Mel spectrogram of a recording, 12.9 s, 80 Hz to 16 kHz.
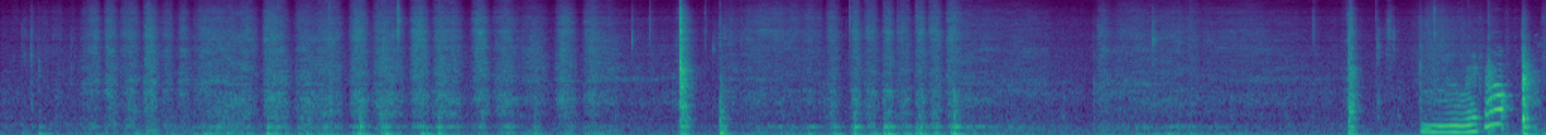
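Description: Paper being burnished down by hand in an 8x10 men's memory book, giving repeated soft rubbing and scraping strokes with occasional taps and a brief squeak near the end.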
